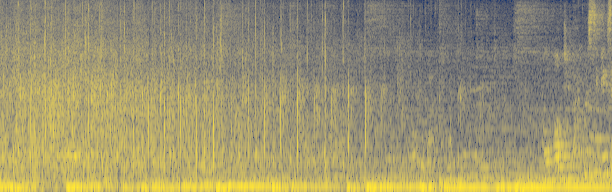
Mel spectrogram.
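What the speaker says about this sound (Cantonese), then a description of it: "咁係咪值得一啲熱烈嘅掌聲呢？" Warm, sustained applause from a large audience fills a school graduation ceremony hall, steady dense clapping with a low hum of crowd underneath throughout.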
